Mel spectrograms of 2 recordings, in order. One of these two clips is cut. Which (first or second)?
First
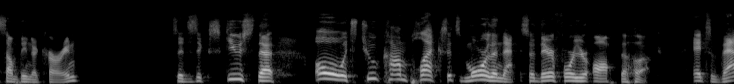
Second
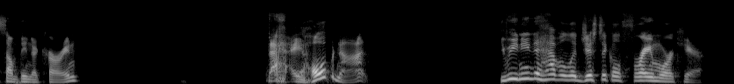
first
